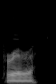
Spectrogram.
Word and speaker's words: Ferreira: That's not how you say his name, by the way. Because of Juan Ferreira. There's an R missing there. Ferreira.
